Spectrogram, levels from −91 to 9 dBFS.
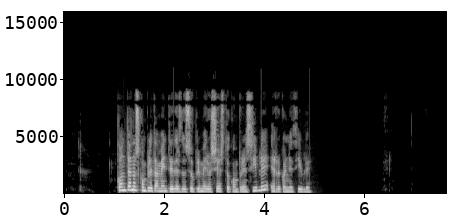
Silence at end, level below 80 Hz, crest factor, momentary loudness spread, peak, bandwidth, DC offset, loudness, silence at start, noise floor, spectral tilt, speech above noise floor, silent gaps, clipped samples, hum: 2.7 s; -58 dBFS; 18 dB; 9 LU; 0 dBFS; 9.6 kHz; under 0.1%; -15 LUFS; 1.05 s; -53 dBFS; -4 dB/octave; 39 dB; none; under 0.1%; none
